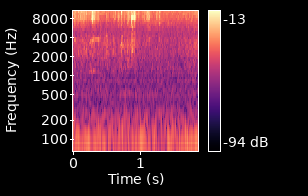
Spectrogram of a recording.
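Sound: keys jangling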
